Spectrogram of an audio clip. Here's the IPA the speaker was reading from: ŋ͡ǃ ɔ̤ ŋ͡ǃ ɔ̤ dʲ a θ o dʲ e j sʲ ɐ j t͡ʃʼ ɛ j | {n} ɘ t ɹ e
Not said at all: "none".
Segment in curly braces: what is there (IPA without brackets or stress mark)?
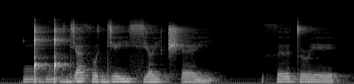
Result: θ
